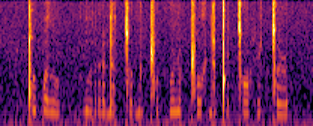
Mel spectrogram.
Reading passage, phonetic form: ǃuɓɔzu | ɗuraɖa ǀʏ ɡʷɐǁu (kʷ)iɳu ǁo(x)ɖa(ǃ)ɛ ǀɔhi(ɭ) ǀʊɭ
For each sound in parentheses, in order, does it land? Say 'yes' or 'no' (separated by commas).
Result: yes, yes, yes, yes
